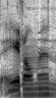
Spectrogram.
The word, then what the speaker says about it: Edelman: It's Edelman, not Adelman? Edelman. Okay, I always want to say Adelman. Edelman. At least that's the last time I heard it pronounced.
